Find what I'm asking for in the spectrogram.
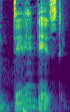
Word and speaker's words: dentist: But my dentist keeps saying 停，这是一个异群，但是我的牙医呢一直说 my 双元音 my I。 Dentist, dentist, dentist, 美式发音中间的 t 发为含糊的 d, dentist.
